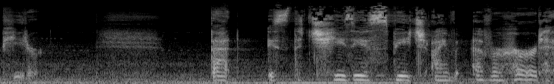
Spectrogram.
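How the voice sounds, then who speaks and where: A woman's voice: medium pitch, little pitch movement, slow, sharp tone, in a whisper. A young woman with an American accent, acting as a smart, brave, caring heroine in a video game cutscene. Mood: calm, recovering. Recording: clear background noise and ambience. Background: noisy ambience.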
